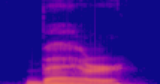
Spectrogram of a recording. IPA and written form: beər (bear)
